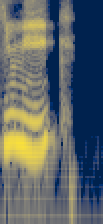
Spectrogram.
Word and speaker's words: UNIIQU3: So it's pronounced UNIIQU3. And I spell it different because I come different. You know what I'm saying? I bring it fresh. I keep it fresh.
